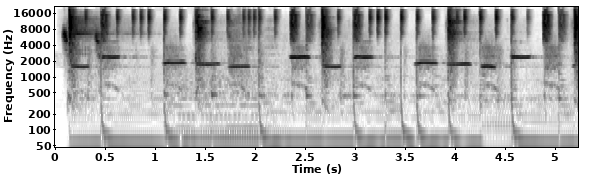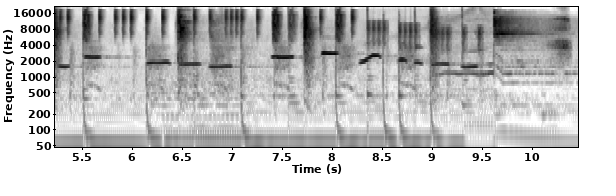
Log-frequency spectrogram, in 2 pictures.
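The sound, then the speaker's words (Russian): A person whistles a tune over loud music with a steady, punchy beat, the clear whistled notes repeating in short melodic phrases throughout. “хватит свистеть. Хватит свистеть.”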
